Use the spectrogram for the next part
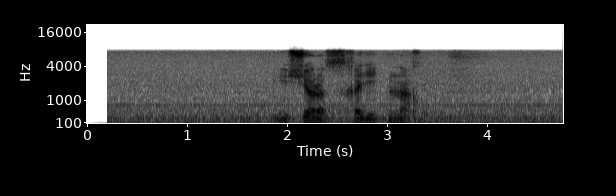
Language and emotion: Russian, angry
